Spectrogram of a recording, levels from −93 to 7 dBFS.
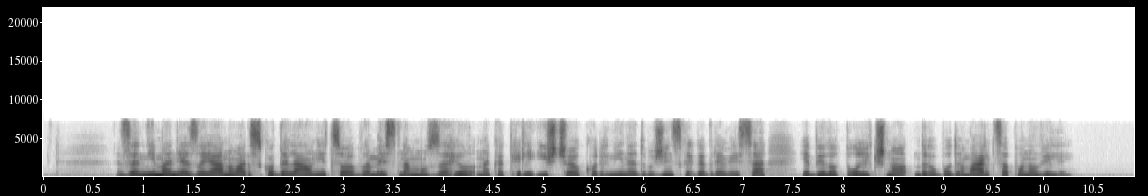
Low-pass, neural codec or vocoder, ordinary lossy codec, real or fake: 7.2 kHz; codec, 16 kHz in and 24 kHz out, 0.8 kbps, FocalCodec, streaming, 65536 codes; none; fake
